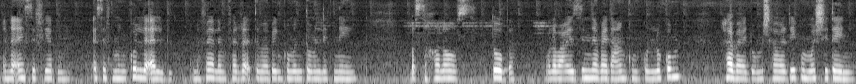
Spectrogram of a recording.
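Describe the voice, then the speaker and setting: A woman's voice: mid-range voice, flat delivery, brisk, warm tone, slight background noise, lightly acted, low-quality recording. A woman voicing a remorseful older father in an Egyptian accent, speaking in a pleading, apologetic way.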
